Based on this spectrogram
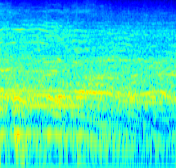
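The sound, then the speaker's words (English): The Adelaide basketball crowd reacting to an offensive foul (a charge) called on Rob Lowe: a loud, dense roar of many voices that holds steady and unbroken from start to finish. “Adelaide crowd hate it.”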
